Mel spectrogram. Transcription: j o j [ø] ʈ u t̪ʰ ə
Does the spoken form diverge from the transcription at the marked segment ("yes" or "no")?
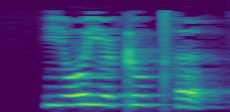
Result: no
